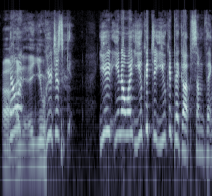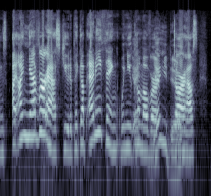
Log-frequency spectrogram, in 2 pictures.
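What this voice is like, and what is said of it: Imitating his mother's voice. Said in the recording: “You're doing her voice.”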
